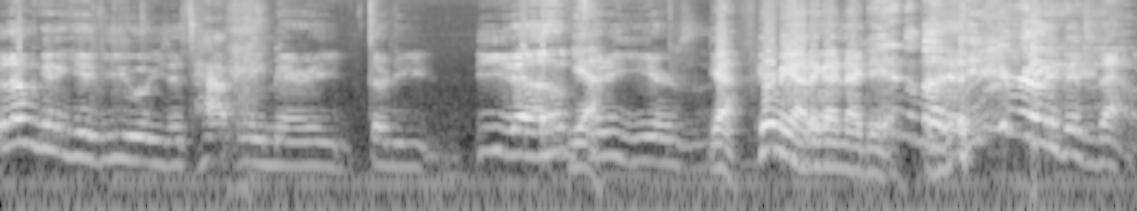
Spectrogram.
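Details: Adult male comedian with lifelong dysarthria from cerebral palsy present since birth, speaking; says he always sounds like this; dysarthria (cerebral palsy).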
